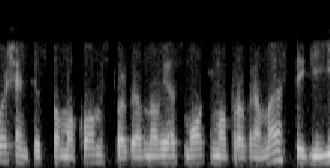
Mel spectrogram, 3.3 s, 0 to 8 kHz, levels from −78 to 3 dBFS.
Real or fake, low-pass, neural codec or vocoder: fake; 7.2 kHz; vocoder, 44.1 kHz, 128 mel bands every 512 samples, BigVGAN v2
